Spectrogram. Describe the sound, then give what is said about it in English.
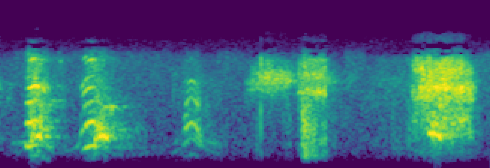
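A dog barks about half a dozen times in quick, uneven bursts, some sharp and yippy, others more drawn out, moderately loud with no one talking, heard over a group call from a participant's unmuted line. “The person with the dog, please mute.”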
